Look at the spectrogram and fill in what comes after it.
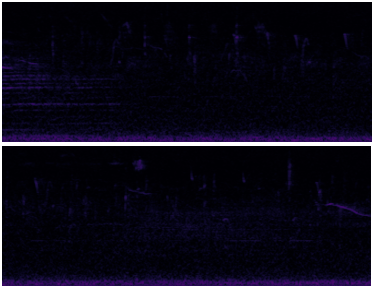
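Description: Near silence, broken by faint, scattered chirps of small birds and a couple of short falling whistles, over a low steady rumble.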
